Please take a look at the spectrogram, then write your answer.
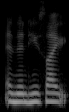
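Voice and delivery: ordinary delivery

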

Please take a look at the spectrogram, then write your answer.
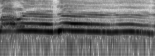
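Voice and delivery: high-pitched squeal of victory, stretched out; long, silly high "yay" fading off; mock gleeful cheer. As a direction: whoop like you just beat everyone into the pool. Acts out toothache man jumping in.

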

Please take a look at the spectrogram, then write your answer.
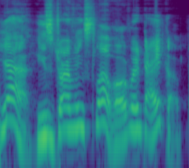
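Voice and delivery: high, breezy mock friends urging her on. Friends in car urging driver to pass cop, breezy high voice.

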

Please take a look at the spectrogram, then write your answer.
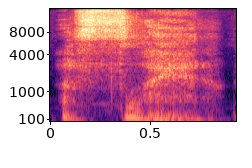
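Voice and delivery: breathy sultry whisper; low seductive breathy delivery; sexy syrup voice. Pretend. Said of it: "How do you do a real sexy syrup voice".

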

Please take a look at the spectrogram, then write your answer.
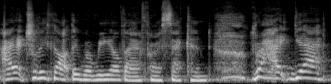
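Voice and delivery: put-on excited kid asking her sisters questions; Cherry voice.

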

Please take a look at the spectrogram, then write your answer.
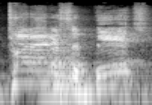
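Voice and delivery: high, brash announcement of one's own name; cocky name slate. Shown as a demonstration. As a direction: throw the name out with swagger. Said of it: "You gotta say it like".

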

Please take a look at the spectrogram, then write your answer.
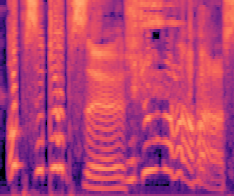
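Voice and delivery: high slow sing-song gibberish; made-up language, stretched out high; fake foreign language. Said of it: "this was a fake language".

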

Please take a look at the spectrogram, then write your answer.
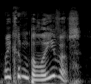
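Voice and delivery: put-on very high Kiwi accent drifting South African; botched New Zealand accent. Podcaster botching Colin's quote, high New Zealand-turned-South African accent. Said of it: "That's kind of South African".

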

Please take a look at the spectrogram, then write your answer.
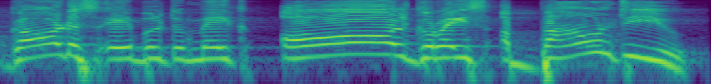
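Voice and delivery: slow, loud, ringing preacher proclamation; preaching at full force. Acted. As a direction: stretch the verse out loud like a pulpit cry.

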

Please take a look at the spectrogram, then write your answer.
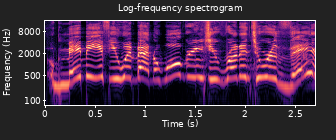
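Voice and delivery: high-pitched, incredulous scolding; exasperated rant. Real, not acted. Host scolds the Craigslist poster, exasperated and high. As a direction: berate the poster, pitch shooting up. Host rants at the post's writer.

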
